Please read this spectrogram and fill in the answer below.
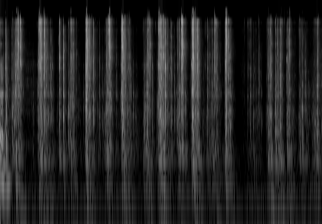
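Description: Sharp plastic clicks and clatter from a Mack Hauler toy playset and a die-cast Lightning McQueen as they are handled and set in place. The clicks come in an irregular run, two or three a second, with a brief pause about five seconds in.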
